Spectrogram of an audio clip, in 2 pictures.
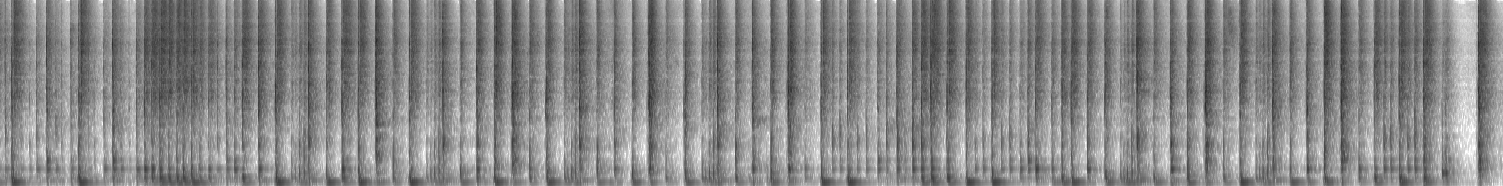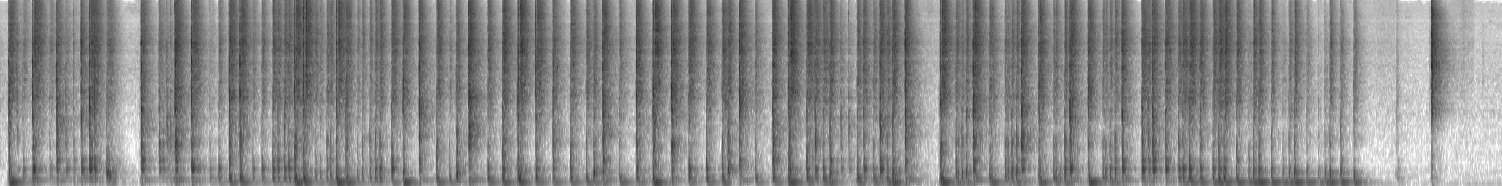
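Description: Meinl cajon played by hand in a fast, busy groove of deep bass strokes and sharper slaps on its wooden front plate. It breaks off briefly a few times and stops shortly before the end.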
